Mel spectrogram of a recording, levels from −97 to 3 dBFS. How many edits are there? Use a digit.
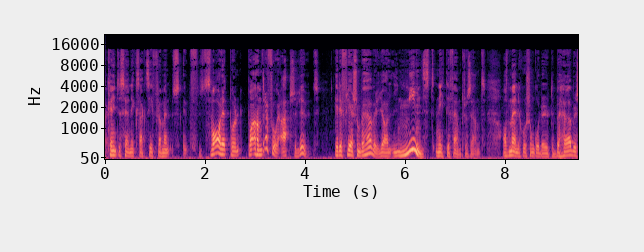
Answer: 1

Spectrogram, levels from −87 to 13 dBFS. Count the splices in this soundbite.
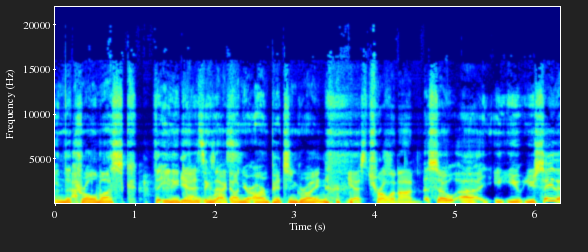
2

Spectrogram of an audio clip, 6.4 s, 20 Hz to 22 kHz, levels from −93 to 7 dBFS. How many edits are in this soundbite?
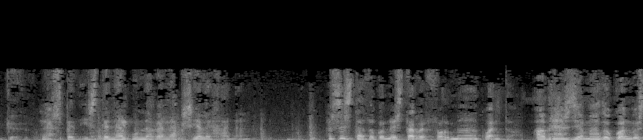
1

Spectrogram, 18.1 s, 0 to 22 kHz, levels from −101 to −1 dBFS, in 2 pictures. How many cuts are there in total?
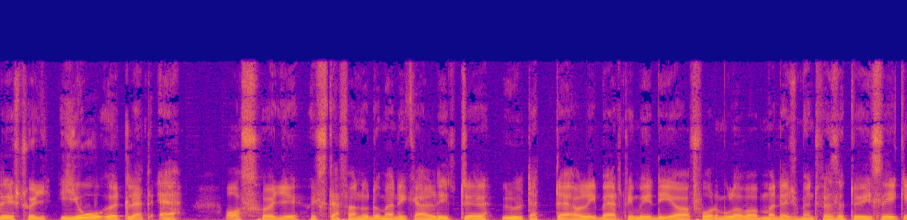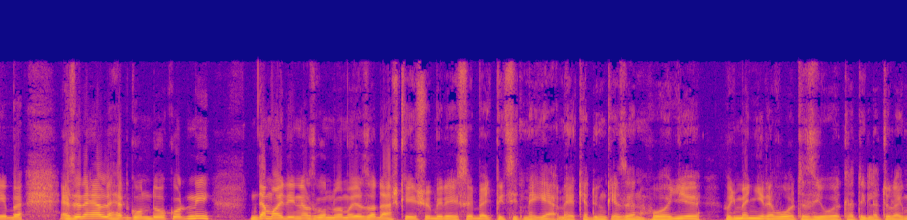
0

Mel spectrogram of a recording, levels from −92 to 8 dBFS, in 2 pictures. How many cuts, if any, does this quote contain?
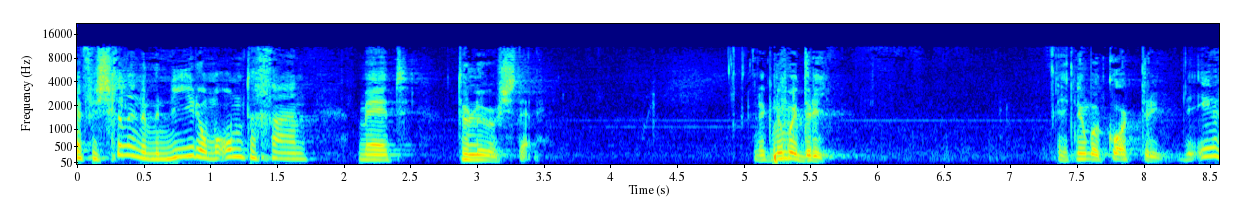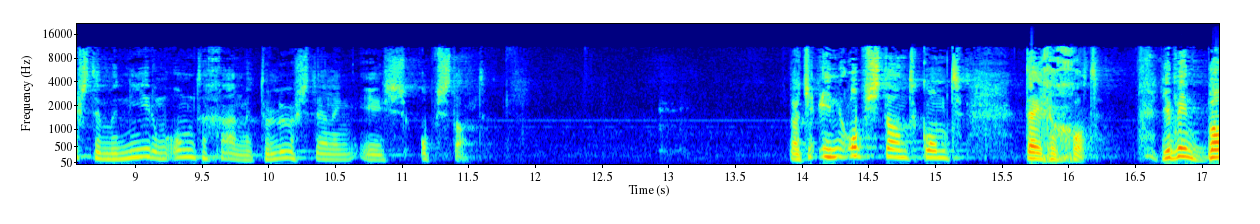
0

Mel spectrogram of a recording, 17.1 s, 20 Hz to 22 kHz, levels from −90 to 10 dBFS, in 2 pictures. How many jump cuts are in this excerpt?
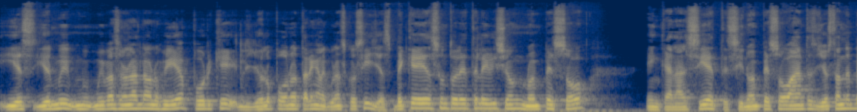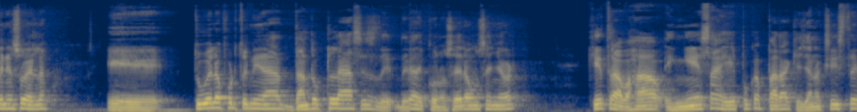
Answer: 1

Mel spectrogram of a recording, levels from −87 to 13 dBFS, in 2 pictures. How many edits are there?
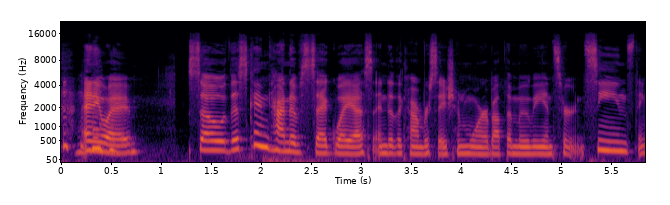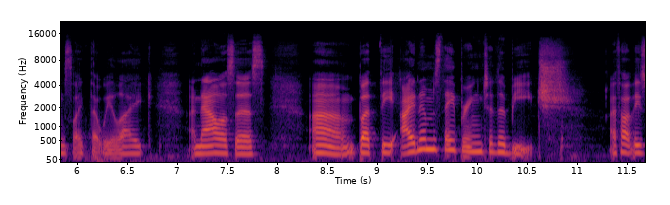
1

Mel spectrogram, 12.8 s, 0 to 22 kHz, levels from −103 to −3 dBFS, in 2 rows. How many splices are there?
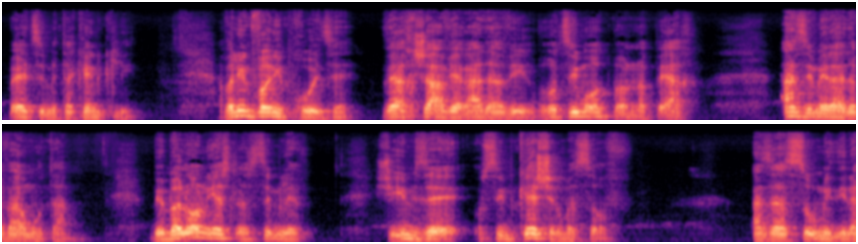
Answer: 0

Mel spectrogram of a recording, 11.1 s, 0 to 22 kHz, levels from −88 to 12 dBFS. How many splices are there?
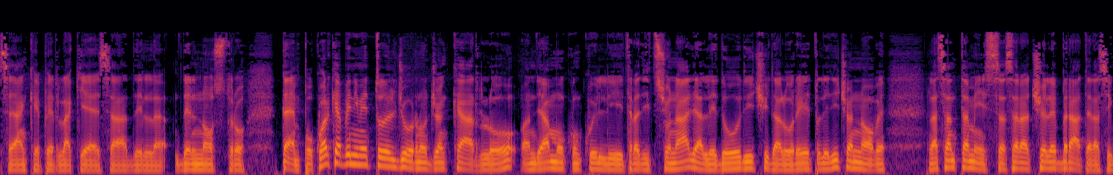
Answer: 1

